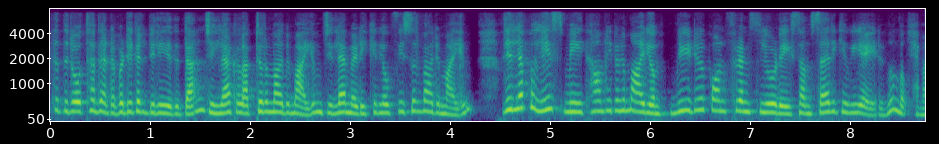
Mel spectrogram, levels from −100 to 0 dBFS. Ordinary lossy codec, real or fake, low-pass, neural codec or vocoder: none; fake; 7.2 kHz; codec, 16 kHz in and 24 kHz out, 0.6 kbps, FocalCodec, streaming, 4096 codes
